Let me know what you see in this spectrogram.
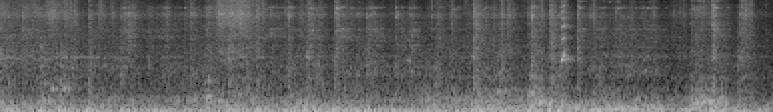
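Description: Open-top freight wagons rolling past very slowly: a steady low rumble of steel wheels on rail, with scattered clacks and knocks as the wheels cross rail joints.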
